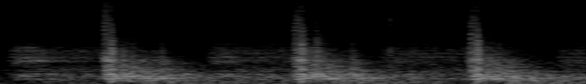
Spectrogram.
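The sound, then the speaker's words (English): Three sharp metallic bangs from water hammer in plumbing pipes, spaced about a second apart, each a hard knock that rings briefly before fading, with no voices. “So if you're hearing banging in your pipes that sounds like this,”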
